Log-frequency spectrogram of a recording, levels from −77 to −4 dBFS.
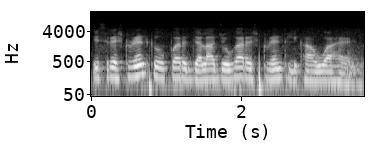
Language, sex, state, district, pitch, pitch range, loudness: Hindi, male, Jharkhand, Ranchi, 145 Hz, 130-160 Hz, -16 LUFS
